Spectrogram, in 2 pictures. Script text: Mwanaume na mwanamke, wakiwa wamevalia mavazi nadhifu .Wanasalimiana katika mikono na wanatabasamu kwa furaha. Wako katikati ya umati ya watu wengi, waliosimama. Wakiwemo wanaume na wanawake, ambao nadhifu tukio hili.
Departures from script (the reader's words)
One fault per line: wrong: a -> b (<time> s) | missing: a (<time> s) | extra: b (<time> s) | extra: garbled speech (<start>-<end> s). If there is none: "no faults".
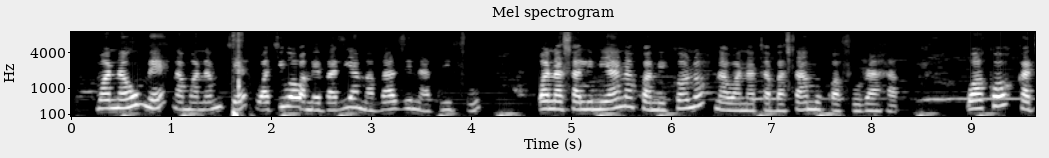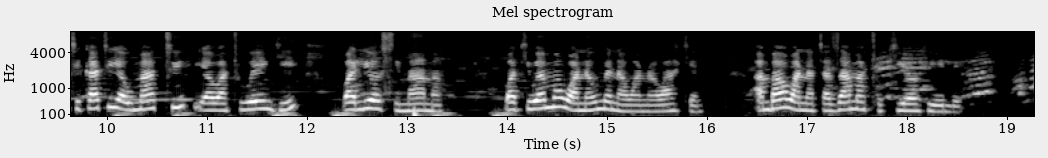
wrong: katika -> kwa (5.6 s)
wrong: nadhifu -> wanatazama (16.8 s)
